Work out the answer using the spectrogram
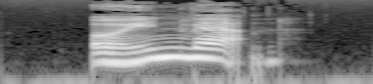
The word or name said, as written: øjenværn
